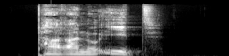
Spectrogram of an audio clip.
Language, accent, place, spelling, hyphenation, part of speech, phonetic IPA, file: German, Germany, Berlin, paranoid, pa‧ra‧no‧id, adjective, [paʁanoˈʔiːt], De-paranoid.ogg
- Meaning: paranoid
